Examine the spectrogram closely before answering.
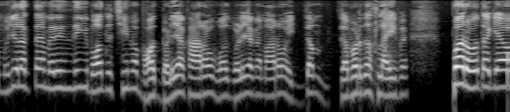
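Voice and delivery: ordinary talk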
